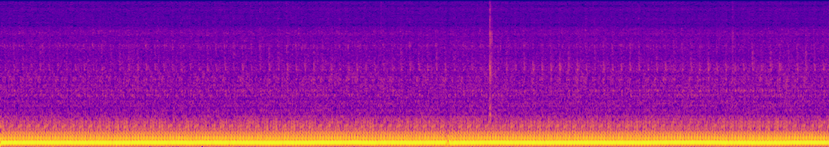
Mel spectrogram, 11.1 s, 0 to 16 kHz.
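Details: Chevrolet C1500 truck with 3100 V6 turbo, after fitting a new Flowmaster FlowFX muffler and 3-inch tailpipe; cold idle while checking welds for pinholes. Deep, steady low rumble with even pulses, no hiss, puffing or ticking: normal exhaust idle.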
